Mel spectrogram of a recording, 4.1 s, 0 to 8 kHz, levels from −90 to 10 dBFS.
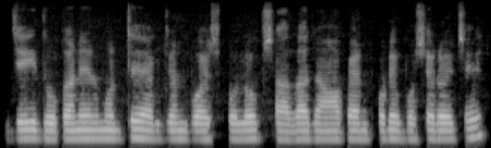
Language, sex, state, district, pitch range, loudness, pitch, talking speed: Bengali, male, West Bengal, Jalpaiguri, 125-130 Hz, -22 LUFS, 125 Hz, 190 wpm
